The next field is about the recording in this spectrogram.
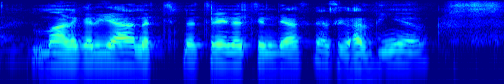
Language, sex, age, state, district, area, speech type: Dogri, male, 30-45, Jammu and Kashmir, Udhampur, rural, spontaneous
